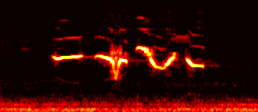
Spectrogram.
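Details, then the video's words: Oriental magpie-robin calling a rival with a short phrase: a level whistle, a brief wavering note, then two or three looping slurred whistles falling away at the end. "suara burung Kacer memanggil lawan pasti langsung nyaut"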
